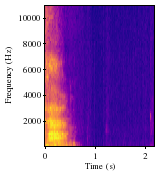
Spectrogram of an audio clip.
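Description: A woman's audible exhale, a sigh that fades out about half a second in, leaving near silence.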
